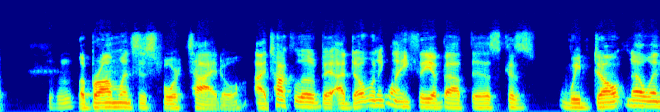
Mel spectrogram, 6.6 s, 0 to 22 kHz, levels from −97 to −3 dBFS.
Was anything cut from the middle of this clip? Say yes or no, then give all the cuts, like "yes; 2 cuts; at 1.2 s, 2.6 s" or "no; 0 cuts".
yes; 3 cuts; at 2.7 s, 3.8 s, 5.5 s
